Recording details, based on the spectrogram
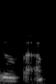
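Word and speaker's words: Ove: and I was like, "Okay, yes, it is Uva."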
